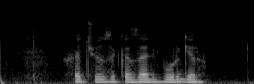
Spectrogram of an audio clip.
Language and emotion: Russian, neutral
